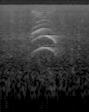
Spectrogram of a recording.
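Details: Persian cat named Marley during the birth of her second kitten: a single clear meow that rises and falls in a smooth arch, lasting under half a second, in a quiet room.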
